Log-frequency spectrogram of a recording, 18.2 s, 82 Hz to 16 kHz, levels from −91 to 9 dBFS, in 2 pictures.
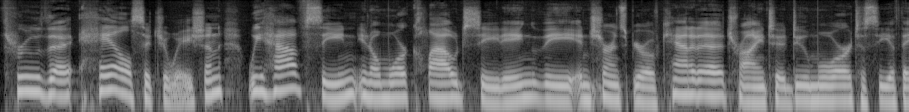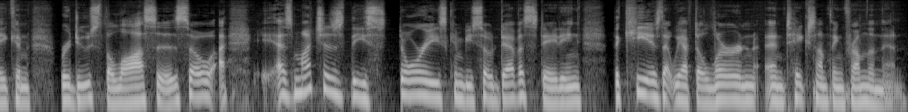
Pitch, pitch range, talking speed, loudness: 155 Hz, 140-180 Hz, 175 wpm, -23 LUFS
